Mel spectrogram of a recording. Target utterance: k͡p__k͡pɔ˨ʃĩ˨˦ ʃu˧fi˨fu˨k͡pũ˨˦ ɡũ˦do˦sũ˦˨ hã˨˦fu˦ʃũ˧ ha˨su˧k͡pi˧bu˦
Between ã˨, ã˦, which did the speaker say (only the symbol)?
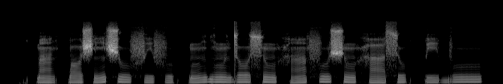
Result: ã˨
